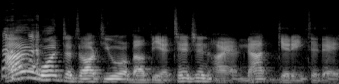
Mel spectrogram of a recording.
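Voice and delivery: swooping, sing-song, fussy, demanding dog voice. Pretending the dog Peach is complaining to another speaker: voicing the dog Peach. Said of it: "I just pretend she's saying things".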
